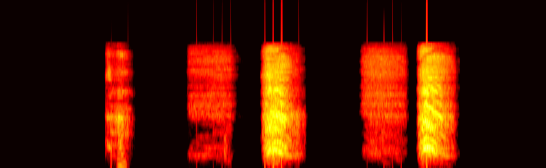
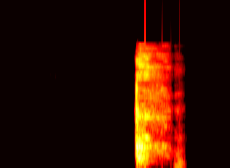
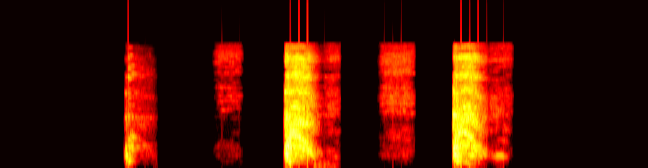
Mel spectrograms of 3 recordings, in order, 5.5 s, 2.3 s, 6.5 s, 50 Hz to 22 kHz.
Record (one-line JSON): {"exhalation_length": "5.5 s", "exhalation_amplitude": 18947, "exhalation_signal_mean_std_ratio": 0.29, "cough_length": "2.3 s", "cough_amplitude": 27558, "cough_signal_mean_std_ratio": 0.21, "three_cough_length": "6.5 s", "three_cough_amplitude": 27992, "three_cough_signal_mean_std_ratio": 0.25, "survey_phase": "beta (2021-08-13 to 2022-03-07)", "age": "45-64", "gender": "Male", "wearing_mask": "No", "symptom_none": true, "smoker_status": "Ex-smoker", "respiratory_condition_asthma": false, "respiratory_condition_other": false, "recruitment_source": "REACT", "submission_delay": "2 days", "covid_test_result": "Negative", "covid_test_method": "RT-qPCR"}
